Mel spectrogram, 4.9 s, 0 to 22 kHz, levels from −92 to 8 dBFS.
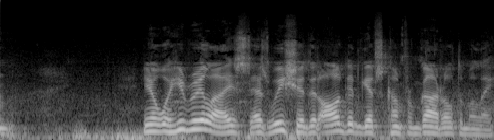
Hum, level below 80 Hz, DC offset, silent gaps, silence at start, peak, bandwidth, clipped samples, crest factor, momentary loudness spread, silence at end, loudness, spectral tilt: none; -38 dBFS; under 0.1%; none; 0 s; -8 dBFS; 9.8 kHz; under 0.1%; 14 dB; 18 LU; 0 s; -23 LUFS; -7.5 dB/octave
